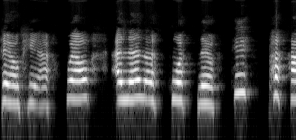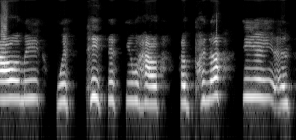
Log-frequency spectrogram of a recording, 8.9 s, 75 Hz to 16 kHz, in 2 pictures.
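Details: Dysarthric speech in a 24-year-old woman with cerebral palsy from oxygen loss to the brain at birth; doctors had predicted she would never talk.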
